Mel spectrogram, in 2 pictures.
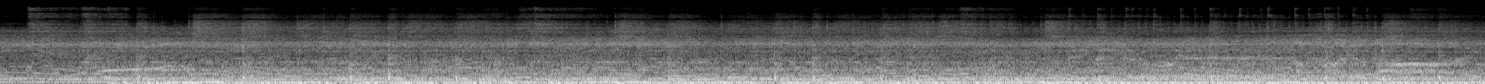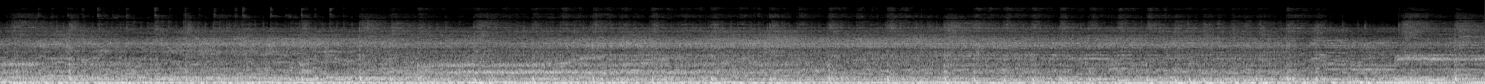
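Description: Death metal band playing live through an open-air stage PA, heard from inside the crowd: loud distorted electric guitars over a heavy low end. The full band comes in about a second in, after a quieter guitar passage.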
